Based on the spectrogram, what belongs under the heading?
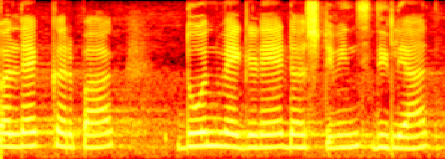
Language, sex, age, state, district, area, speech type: Goan Konkani, female, 18-30, Goa, Quepem, rural, spontaneous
